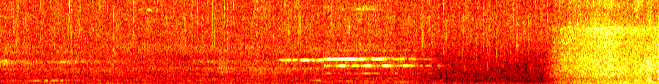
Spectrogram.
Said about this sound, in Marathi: मुसळधार पाऊस पडला आहे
